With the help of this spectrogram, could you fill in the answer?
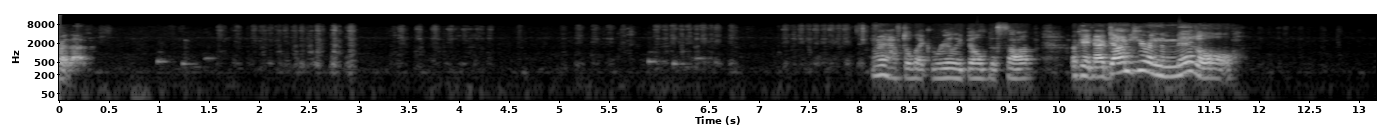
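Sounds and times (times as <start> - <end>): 
scraping a hard spot off a pencil: 1.5 - 8.2, 12.0 - 12.9
speech: 8.2 - 11.8.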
